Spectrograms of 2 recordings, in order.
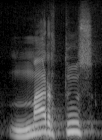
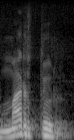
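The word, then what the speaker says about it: μάρτυς: Pero significa o se pronuncia en nuestro idioma martus o martur.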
